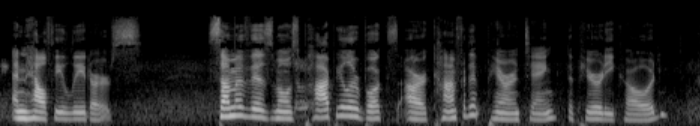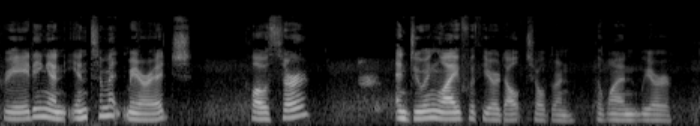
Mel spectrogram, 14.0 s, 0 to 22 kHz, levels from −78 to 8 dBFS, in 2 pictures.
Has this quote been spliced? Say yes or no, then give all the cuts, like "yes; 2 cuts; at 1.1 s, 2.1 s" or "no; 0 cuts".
no; 0 cuts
